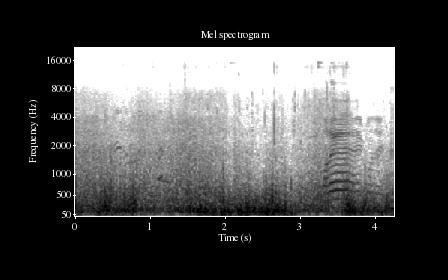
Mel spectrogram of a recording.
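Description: Wind buffeting the microphone: a loud, steady low rumble. Near the end a person's voice calls out briefly.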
